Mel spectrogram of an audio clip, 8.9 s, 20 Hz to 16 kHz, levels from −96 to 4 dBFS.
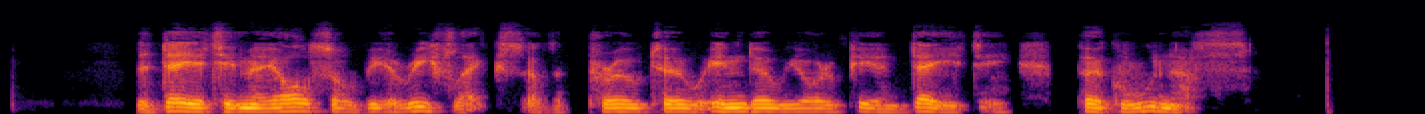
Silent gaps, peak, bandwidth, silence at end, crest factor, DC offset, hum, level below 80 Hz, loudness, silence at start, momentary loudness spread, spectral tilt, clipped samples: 3.58-3.69 s, 6.58-6.73 s; -2 dBFS; 5.8 kHz; 1.15 s; 18 dB; under 0.1%; none; -58 dBFS; -19 LUFS; 0.85 s; 17 LU; -8.5 dB/octave; under 0.1%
